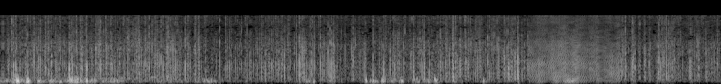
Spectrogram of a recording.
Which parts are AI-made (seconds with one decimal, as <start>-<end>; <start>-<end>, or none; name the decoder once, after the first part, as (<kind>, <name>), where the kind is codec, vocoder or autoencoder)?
5.3-6.2 (vocoder, WaveNeXt)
